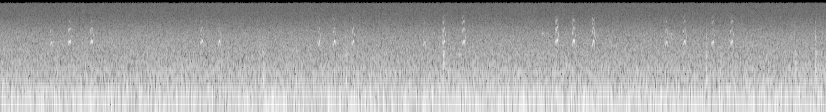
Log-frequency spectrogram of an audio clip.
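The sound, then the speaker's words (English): A wild bird perched in a tree along a net calls repeatedly in short, high-pitched chirps that come in small clusters throughout, set against a steady low rumble of background noise. “They're calling the tooth of a wild bird.”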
